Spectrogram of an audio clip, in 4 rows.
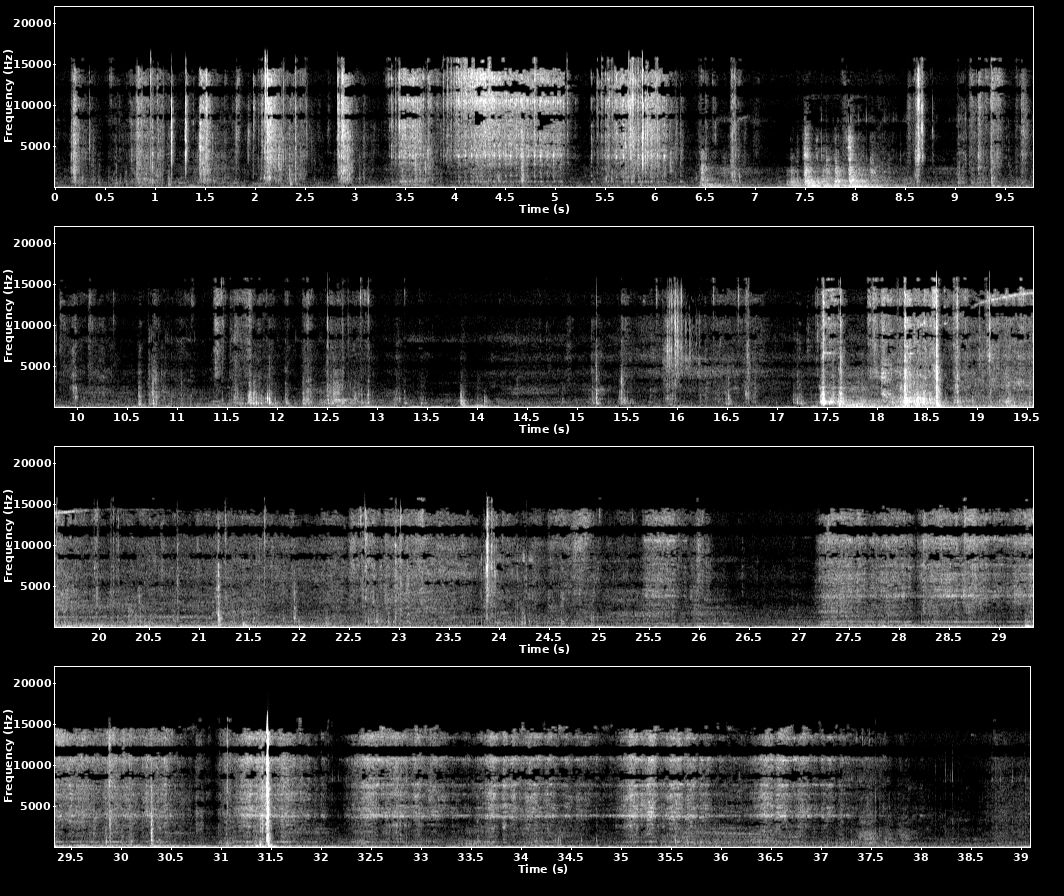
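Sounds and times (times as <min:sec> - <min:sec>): low rumble: 0:00.0 - 0:39.0
sharp knocks and handling clatter: 0:00.4 - 0:14.3, 0:15.1 - 0:38.4.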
